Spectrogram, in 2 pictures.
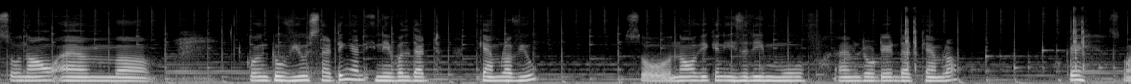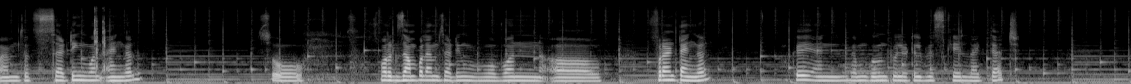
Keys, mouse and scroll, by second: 1.9 click, 2.6 click, 4.3 click, 4.8 n, 5.0 n, 6.0-15.9 shift+middle drag, 15.9 click, 17.8 click, 19.7 s, 22.2 KP_0.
